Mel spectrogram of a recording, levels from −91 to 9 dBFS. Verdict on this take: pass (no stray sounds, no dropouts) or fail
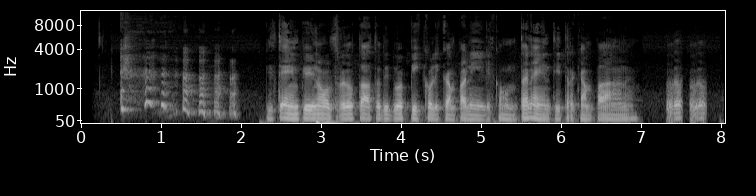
fail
